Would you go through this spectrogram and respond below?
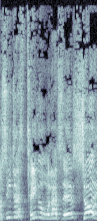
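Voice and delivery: high, loud laughing tease. Real, not acted. Teasing his friend about the word, laughing. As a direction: laugh while teasing her.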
